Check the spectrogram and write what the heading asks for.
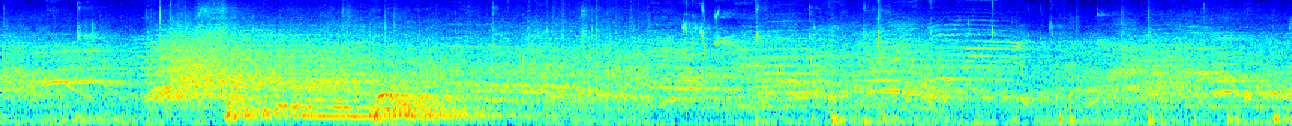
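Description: Indoor basketball game in play: voices shouting across the gym, loudest about two seconds in, with a basketball bouncing on the hardwood court and sneakers squeaking.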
